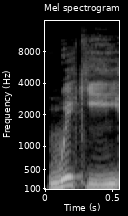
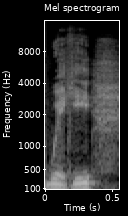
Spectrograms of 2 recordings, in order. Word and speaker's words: Wike: This application is called Wike, and it's actually spelled W-I-K-E. At least I think it's probably meant to be pronounced Wiki.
